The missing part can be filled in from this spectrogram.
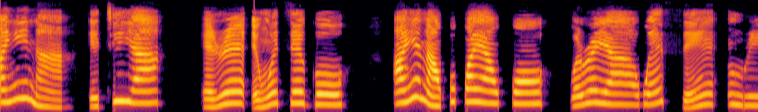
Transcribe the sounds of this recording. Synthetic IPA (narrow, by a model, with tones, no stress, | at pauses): a˨ɲɪ˦na˨ | e˨d͡ʒi˦ja˦ | e˨ɾe˦e˨ŋʷe˦te˦ɡo˦ | a˨ɲɪ˦na˨kʷʊ˦kʷɔ˦ja˦kʷɔ˦ | we˨ɾe˦ja˦we˦seː˨˦n̩˦ɾi˦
